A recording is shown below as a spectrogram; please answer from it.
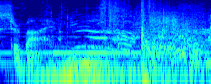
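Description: Faint TV drama soundtrack: a low rumble under a scene change, with a rush of noise and a few sharp hits from about a second in.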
